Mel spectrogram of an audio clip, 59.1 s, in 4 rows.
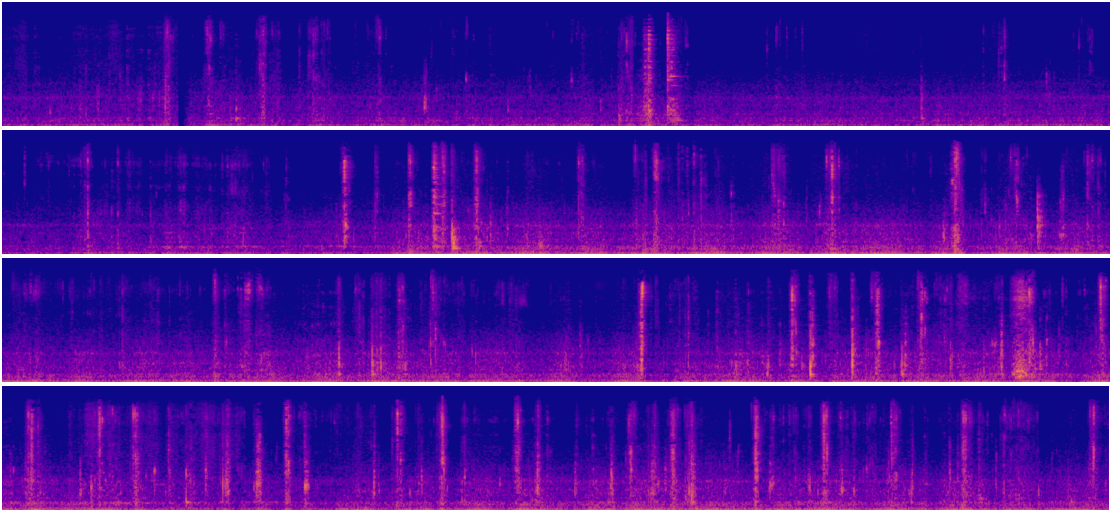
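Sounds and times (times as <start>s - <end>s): chewing and crunching: 0.0s - 9.3s, 9.9s - 11.1s, 12.1s - 59.0s.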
